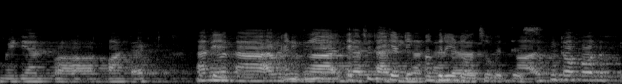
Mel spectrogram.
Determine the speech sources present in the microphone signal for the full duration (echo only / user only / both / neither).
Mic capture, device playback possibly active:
both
